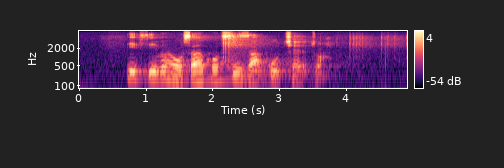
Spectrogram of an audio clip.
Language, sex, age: South Ndebele, male, 24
